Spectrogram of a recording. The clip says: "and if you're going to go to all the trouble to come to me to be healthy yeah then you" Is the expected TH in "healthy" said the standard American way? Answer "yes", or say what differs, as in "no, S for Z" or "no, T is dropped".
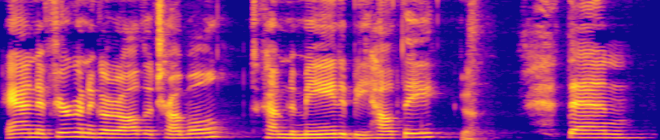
yes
